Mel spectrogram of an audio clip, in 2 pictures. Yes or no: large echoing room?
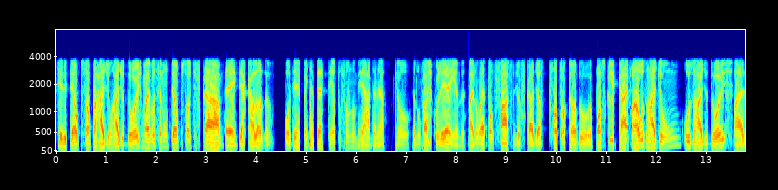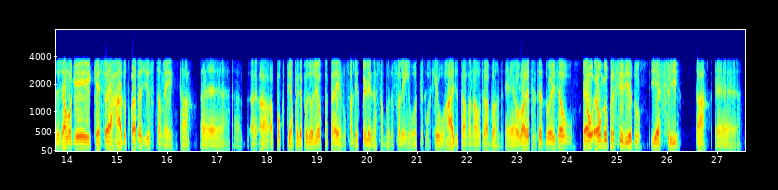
no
